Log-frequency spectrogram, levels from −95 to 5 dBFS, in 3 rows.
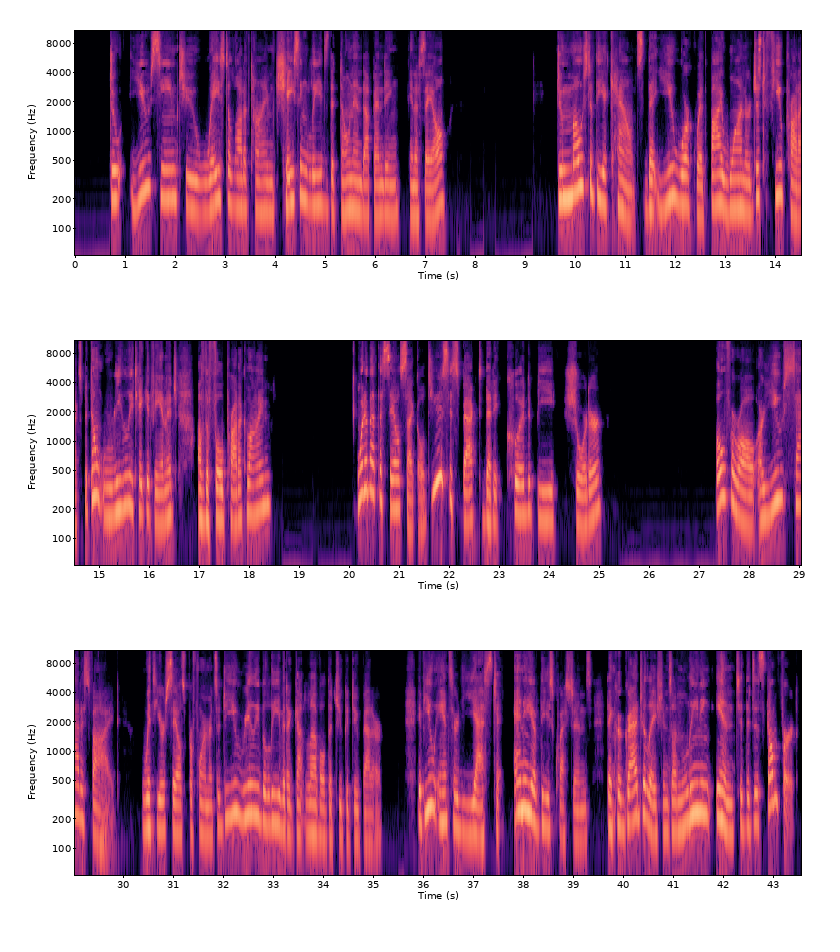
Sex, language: female, English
